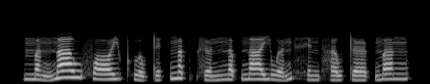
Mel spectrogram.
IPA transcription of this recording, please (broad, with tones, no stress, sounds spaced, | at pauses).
m ɐ˨˩ ŋ n̪ aː˥ w f ɔː˨˧ j kʷʰ ɐ˨˩ w t̪ ɪ˨˥ k̚ ŋ ɐ˥ k̚ t͡s ɵ˨˧ n n̪ ɐ˧ p̚ n̪ aː˧ j w ɵ˨˥ n h ɪ˧ ŋ h ɐ˧ w t̪ œː˧ k̚ m ɐ˥ ŋ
